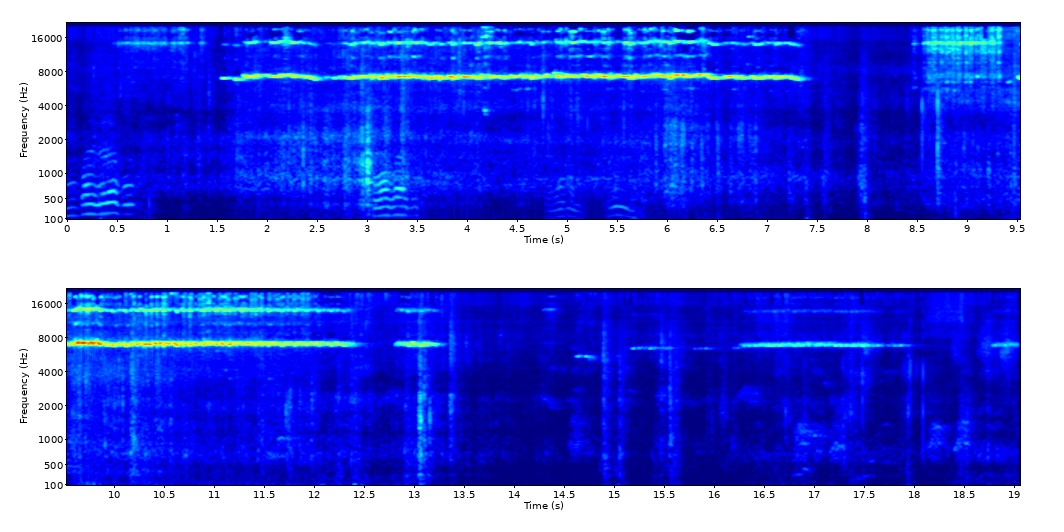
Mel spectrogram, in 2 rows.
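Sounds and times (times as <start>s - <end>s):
shrill high-pitched whistling tone: 1.6s - 7.5s, 8.6s - 13.3s, 16.3s - 17.8s.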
